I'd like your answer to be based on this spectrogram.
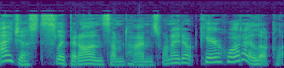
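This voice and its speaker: A raspy, put-on character voice, female-sounding and medium-pitched, at a fairly quick pace over a quiet background. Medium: read story. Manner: affected, haughty.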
